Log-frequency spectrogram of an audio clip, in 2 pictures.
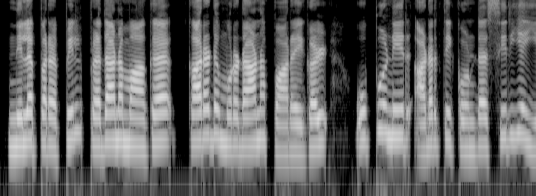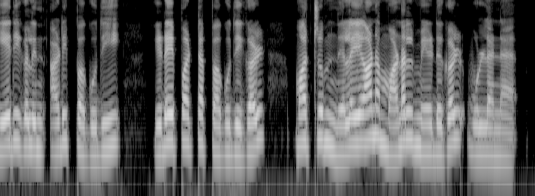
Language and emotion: Tamil, neutral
